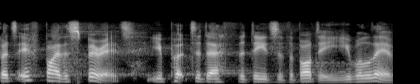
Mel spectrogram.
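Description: Music plays in the background. Over it, a man talks at a fairly slow pace. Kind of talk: service welcome and scripture reading. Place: church.

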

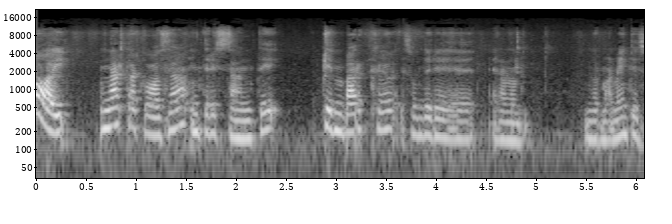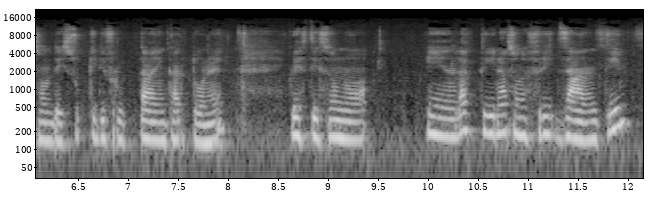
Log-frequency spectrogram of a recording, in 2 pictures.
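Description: Over light background noise, a woman with a fairly low pitch speaks somewhat breathily at a fairly slow pace, pausing long and often. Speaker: vlogger. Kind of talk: casual vlog chat. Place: kitchen. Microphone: phone near.

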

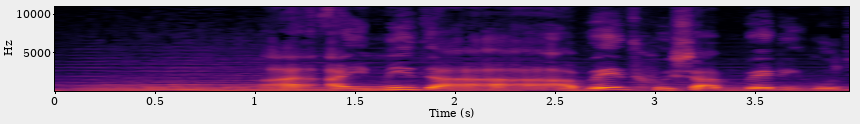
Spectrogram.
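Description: Clear music sounds in the background. Over it, a woman speaks at a very slow pace. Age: 90s. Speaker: elderly great-grandmother, pensioner. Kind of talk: interview answer. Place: home room.

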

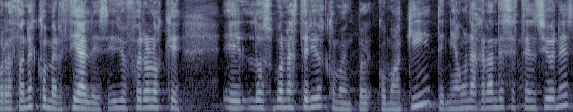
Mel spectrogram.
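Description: A woman talks at a moderate pace and medium pitch, her voice somewhat breathy. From Spain, La Vera (Cáceres, Extremadura). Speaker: ethnologist. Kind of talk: conference talk. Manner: halting.

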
